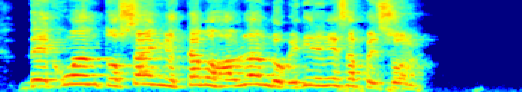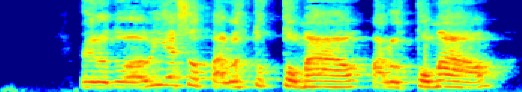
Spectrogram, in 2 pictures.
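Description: A man's voice: sits high, a bit bright. Heated Cuban man ranting in an echoey room. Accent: Cuban Spanish. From Cuba. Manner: heated, profane, repetitive ranting with rhetorical questions. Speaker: podcast host. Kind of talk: live podcast rant.

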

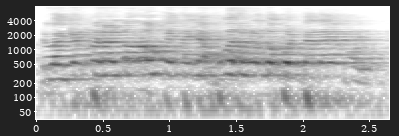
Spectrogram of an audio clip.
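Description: A man with a Dominican accent preaching a sermon, telling stories with colloquial asides and building to shouts. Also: extremely high pitch, steady tone, racing, slight background noise. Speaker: pastor. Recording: very echoey church hall, from far off.

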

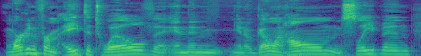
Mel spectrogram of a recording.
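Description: A man's voice: medium pitch, measured pace, mellow. A man in casual sports chat, rambling with lots of fillers and strong opinions.

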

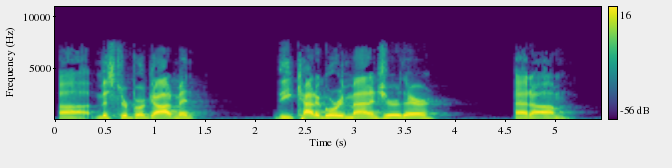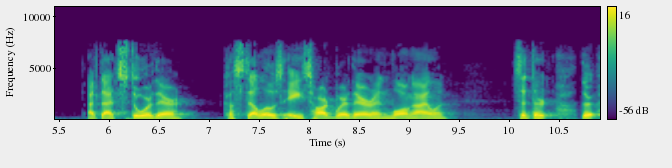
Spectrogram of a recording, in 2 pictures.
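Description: A man hosting a political podcast, ranting with stumbling restarts, recorded with a makeshift setup in a rented vacation home with echo. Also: medium pitch. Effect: echoey room sound. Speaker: podcast host. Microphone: makeshift home setup without his usual equipment. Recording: dull lo-fi, echoey room.

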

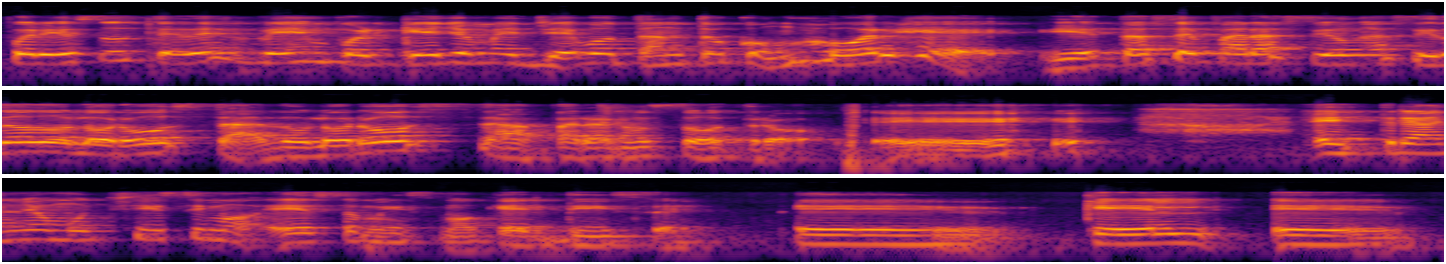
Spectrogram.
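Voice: medium pitch, animated, slow pace, vocal fry, fairly bright tone. A scholar born in Puerto Rico and raised in the United States, speaking hesitantly on an academic panel with frequent fillers. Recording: dull lo-fi sound.

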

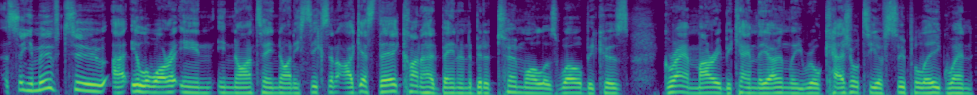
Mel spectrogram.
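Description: A man's voice: medium pitch, steady tone, fast, a little mellow, clean tone, dry recording, clean studio sound. A man hosting a podcast, asking long, thorough questions with small restarts. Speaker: podcast host. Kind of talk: interview questions.

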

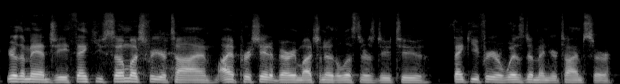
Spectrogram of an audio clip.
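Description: Low-voiced joking podcast host man. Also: fairly even intonation, fast, a little mellow, dry recording. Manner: joking, exaggerated complaining, friendly. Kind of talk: casual sports podcast chat.

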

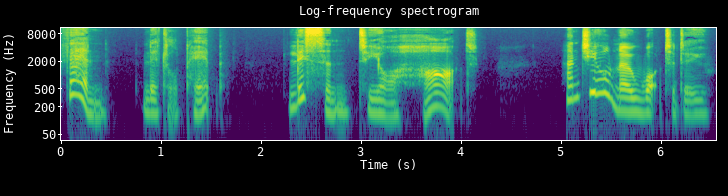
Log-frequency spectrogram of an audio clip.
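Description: A calm and gentle old holy man who reassures softly, as a woman storyteller puts him on. He speaks slowly and kindly. The sound is dry and close. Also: low-pitched, breathy edge, no room sound, exaggerated voice. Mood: reassuring. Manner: soothing, reassuring.

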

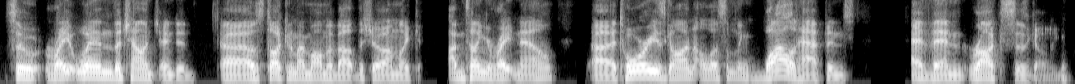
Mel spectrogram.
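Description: A man's voice: mid-range voice, moderate pace, no room sound, studio quality. A man co-hosting a casual podcast, telling stories and acting out quotes, with frequent "uh"s. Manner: storytelling, acts out quotes, with filler "uh"s. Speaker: podcast co-host.

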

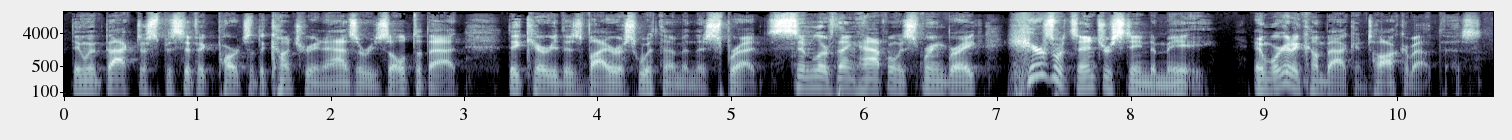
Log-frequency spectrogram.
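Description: A man from the American Midwest co-hosting a radio talk show, explaining things in a conversational way. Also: lowish voice. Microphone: studio microphone.

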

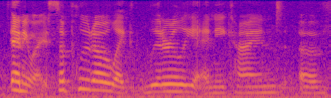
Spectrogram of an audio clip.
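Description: Co-host type: relaxed woman with vocal fry, rambling casual talk over a steady hiss. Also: medium pitch, brisk, poor audio. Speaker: podcast co-host. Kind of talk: casual chat. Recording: steady background noise.

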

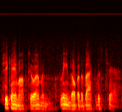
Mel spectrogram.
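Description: A man narrating a 1940s radio drama in a measured, scripted storytelling manner. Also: deep voice, slight background noise, poor audio.

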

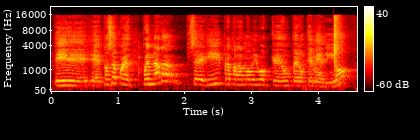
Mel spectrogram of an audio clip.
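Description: Preacher guy telling his story, high voice, kinda far from the mic. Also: moderate pace. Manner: lively, emphatic, with repeated fillers. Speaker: preacher sharing testimony. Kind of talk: storytelling testimony. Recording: roomy sound from far off.

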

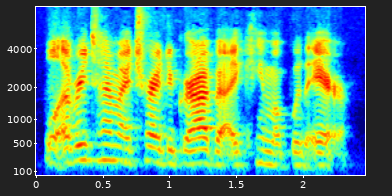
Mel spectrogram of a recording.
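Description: A woman's voice: mid-range voice, fast talker, fairly bright tone. A woman podcast host, a lung doctor, telling a case story in a conversational, emphatic way with sarcastic asides.

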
